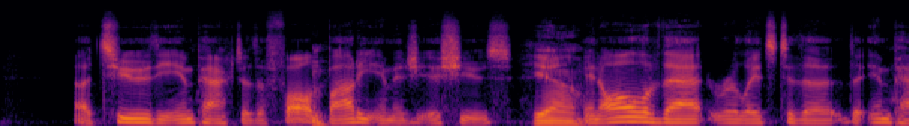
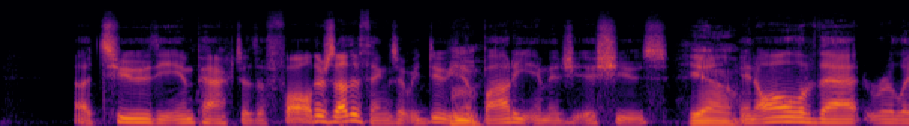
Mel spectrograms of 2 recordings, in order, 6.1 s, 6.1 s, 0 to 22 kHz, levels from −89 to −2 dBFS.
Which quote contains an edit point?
first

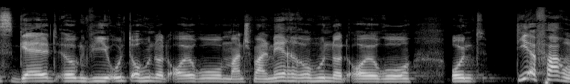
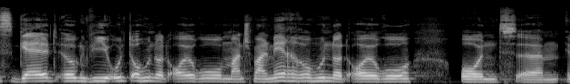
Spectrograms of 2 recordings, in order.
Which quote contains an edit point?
first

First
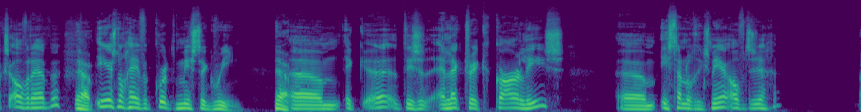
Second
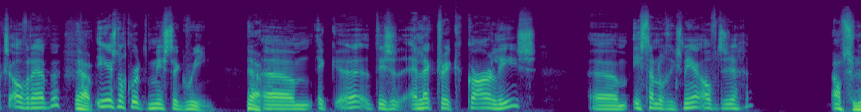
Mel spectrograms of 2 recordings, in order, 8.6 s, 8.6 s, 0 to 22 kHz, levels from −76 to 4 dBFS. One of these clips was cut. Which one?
second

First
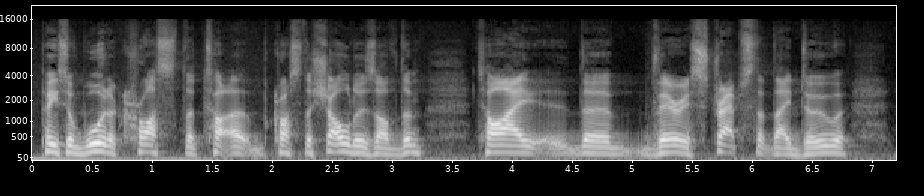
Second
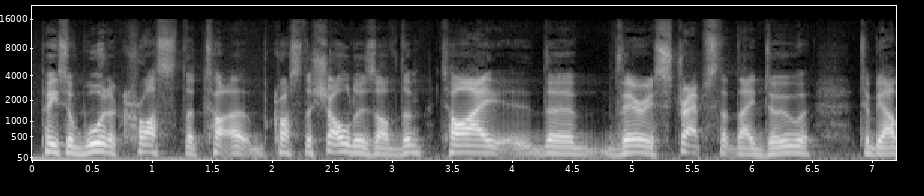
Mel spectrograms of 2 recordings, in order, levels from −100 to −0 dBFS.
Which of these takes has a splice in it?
second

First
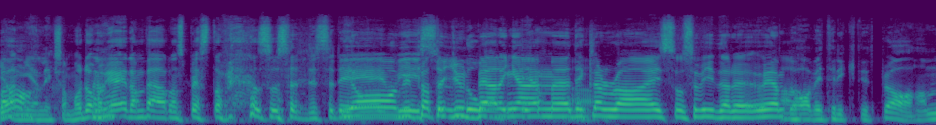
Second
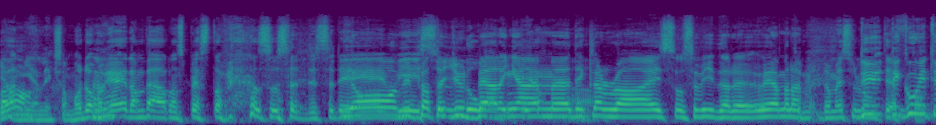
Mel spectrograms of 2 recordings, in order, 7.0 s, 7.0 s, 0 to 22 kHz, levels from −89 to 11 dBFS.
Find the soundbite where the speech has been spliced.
first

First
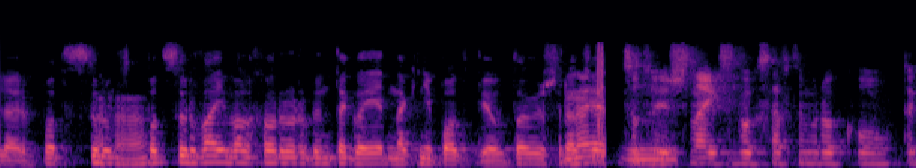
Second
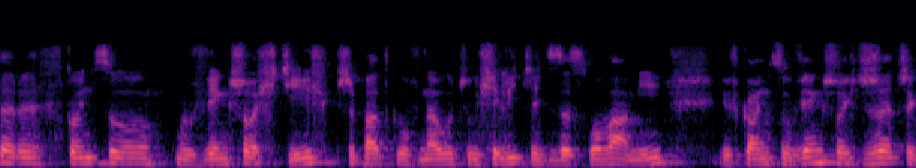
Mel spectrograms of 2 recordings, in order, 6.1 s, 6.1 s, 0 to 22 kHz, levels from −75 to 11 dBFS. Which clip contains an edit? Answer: first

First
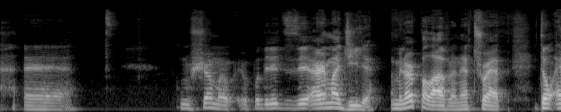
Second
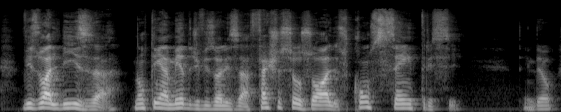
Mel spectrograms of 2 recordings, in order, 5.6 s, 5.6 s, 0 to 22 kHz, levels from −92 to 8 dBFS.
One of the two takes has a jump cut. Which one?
first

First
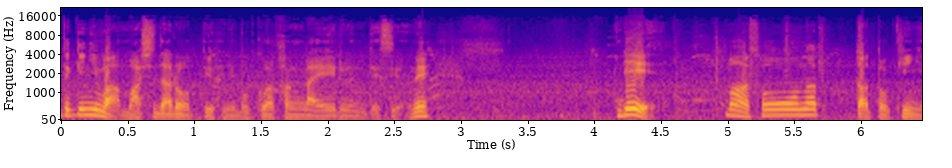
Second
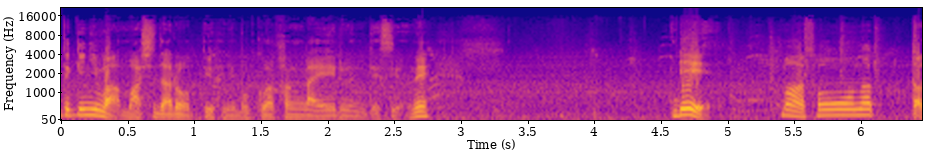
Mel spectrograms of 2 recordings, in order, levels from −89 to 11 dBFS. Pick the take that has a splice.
first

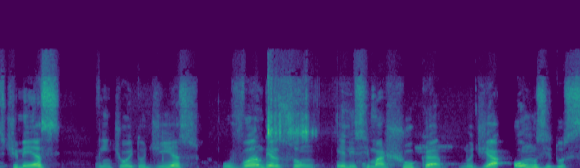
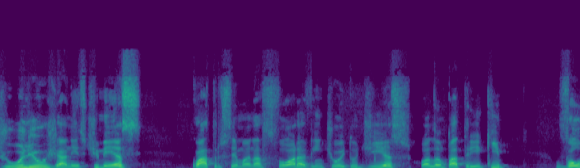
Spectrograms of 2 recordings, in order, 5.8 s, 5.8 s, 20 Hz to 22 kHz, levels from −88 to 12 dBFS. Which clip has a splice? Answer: first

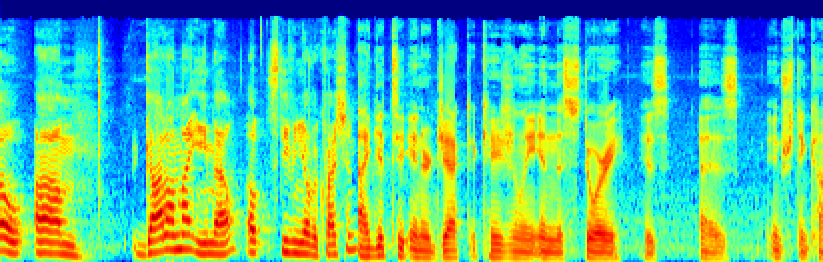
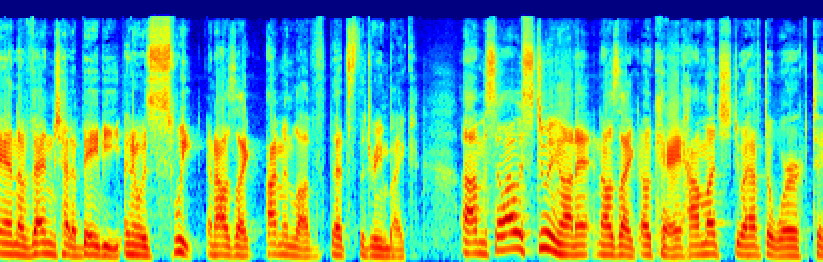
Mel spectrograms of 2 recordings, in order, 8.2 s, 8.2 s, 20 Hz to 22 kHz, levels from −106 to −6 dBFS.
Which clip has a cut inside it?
second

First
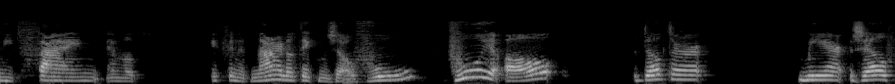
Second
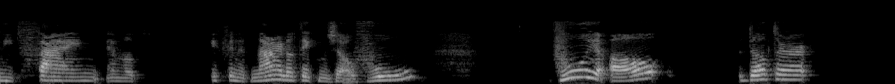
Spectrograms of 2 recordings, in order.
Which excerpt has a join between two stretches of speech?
first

